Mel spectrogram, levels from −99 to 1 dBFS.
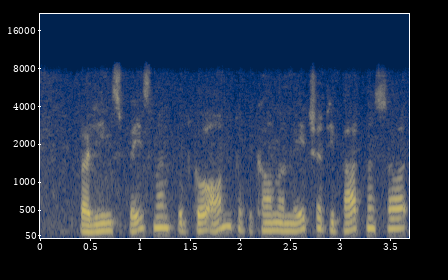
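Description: Across the whole speech clip there are noise suppressor artifacts. The suppressor pulls down the bands it judges to be steady noise by about 17 dB, so the room noise, which sits about 19 dB under the speech, sinks in the pauses and swells back beneath each phrase. That pumping separates the artifacts from the room noise itself.

From 1.93 to 2.23 s, and again from 2.69 to 3.05 s, there is speech cut by the noise suppressor. The suppressor mistakes quiet parts of the speech for noise and lowers them along with the background, by up to about 16 dB in the first stretch and about 14 dB in the second. Roughly 150 ms and then around 100 ms of sound are affected, and what was cut there sounds swallowed or faint. Unlike a packet-loss dropout, nothing goes fully silent and there is no click or gap.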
